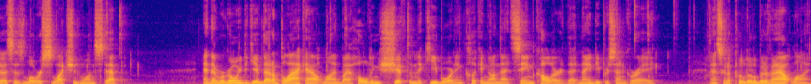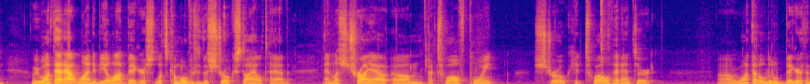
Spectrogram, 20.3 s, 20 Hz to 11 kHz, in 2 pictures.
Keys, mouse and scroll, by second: 1.6 click, 8.1 shift+click, 13.1 click, 15.4-16.4 typing, 17.9 Return.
